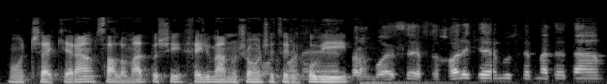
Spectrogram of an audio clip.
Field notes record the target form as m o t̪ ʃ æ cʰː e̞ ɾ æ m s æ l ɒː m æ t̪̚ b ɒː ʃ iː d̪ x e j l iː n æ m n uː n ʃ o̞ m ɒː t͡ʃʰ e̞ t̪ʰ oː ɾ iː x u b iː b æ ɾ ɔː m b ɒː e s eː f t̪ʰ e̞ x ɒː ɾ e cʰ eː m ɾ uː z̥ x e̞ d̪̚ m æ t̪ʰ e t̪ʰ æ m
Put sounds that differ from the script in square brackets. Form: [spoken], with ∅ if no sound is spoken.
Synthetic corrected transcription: m o t̪ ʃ æ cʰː e̞ ɾ æ m s æ l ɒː m æ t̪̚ b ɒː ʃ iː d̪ x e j l iː [m] æ m n uː n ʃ o̞ m ɒː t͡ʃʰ e̞ t̪ʰ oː ɾ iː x u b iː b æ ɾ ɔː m b ɒː e s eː f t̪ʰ e̞ x ɒː ɾ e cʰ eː m ɾ uː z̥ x e̞ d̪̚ m æ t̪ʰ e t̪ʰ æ m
